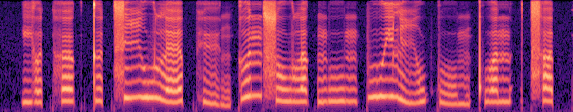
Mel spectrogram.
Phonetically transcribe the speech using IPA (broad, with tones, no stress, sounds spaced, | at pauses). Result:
j ɵ˨ t̚ h œː˧ k̚ t̪ ɵ˧ t̚ s iː˥ w l ɛː˨˥ p̚ h yː˨˩ ŋ k ɵ˥ n s o˧ w l ɐ˧ k̚ m uː˧ m p uː˥ j l iː˨˥ w k uː˨ m kʷʰ ɐ˥ n | t͡sʰ ɐ˧ t̚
